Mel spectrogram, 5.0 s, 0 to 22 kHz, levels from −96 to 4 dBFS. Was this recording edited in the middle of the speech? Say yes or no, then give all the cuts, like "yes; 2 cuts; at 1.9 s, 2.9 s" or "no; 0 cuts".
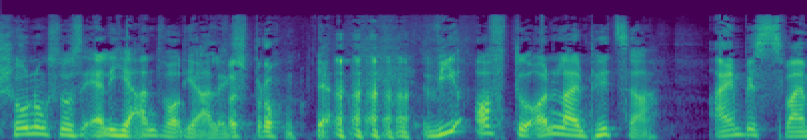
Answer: yes; 2 cuts; at 1.1 s, 3.2 s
